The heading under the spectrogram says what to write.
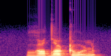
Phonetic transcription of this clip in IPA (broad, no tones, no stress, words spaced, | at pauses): ɣɔdˤu ʈoɳ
